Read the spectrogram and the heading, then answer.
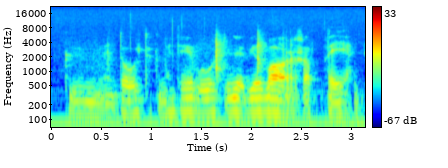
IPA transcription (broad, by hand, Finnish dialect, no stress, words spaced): kymːen toˑistɑkymːent heʋoist ni jɑ ʋiel ʋɑrsɑp peælːe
